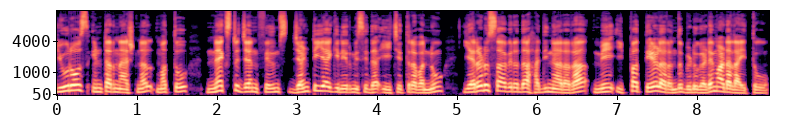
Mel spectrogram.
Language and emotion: Kannada, neutral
